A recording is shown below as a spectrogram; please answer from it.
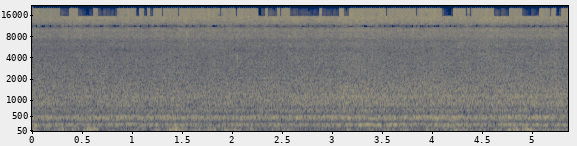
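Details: Bees visiting a feeder outdoors on a small farm: a steady, continuous drone of many wingbeats with bands near 250 and 500, forming a dense even hum with no music or talking.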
